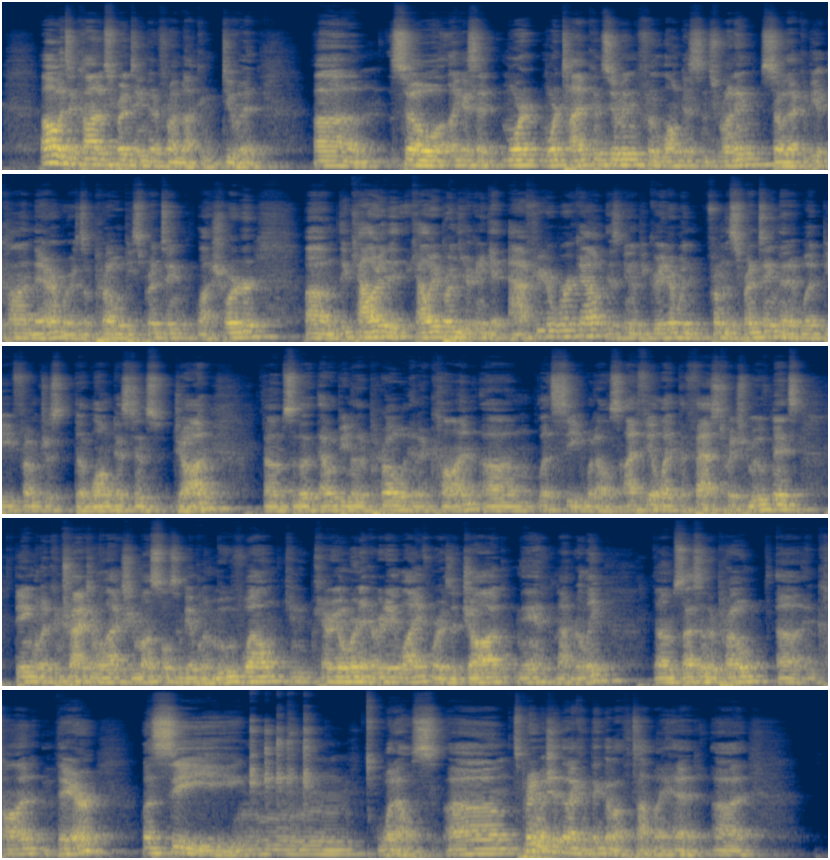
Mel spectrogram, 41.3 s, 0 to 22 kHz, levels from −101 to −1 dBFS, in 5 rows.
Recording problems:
off-mic speech; far
room echo; noticeable; dies away in 0.5 s

